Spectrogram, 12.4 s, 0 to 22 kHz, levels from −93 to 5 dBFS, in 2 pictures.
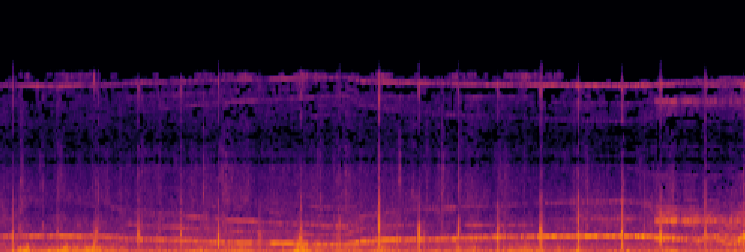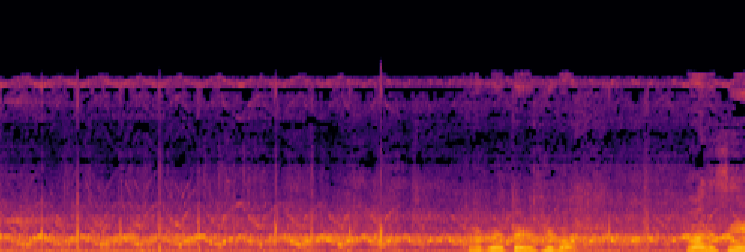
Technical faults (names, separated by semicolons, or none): none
